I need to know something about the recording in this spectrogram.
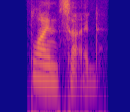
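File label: "blindside", US English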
